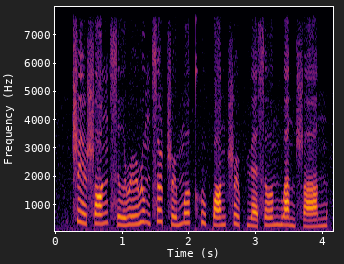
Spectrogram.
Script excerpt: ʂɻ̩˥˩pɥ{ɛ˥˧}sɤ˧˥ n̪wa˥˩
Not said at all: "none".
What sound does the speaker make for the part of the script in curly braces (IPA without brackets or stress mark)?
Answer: ɛ˨˩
